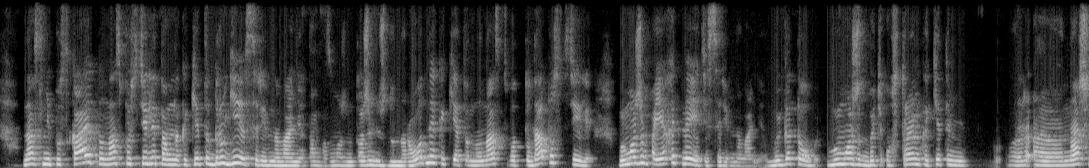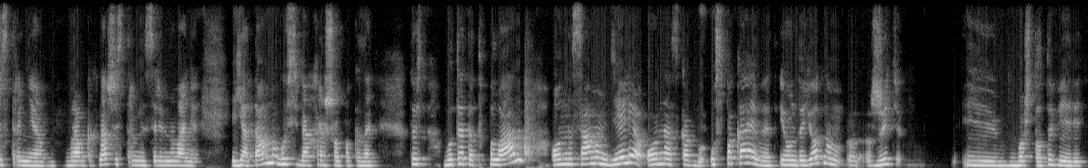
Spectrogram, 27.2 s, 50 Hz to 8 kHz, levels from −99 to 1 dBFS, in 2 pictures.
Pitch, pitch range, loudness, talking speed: 220 Hz, 200-255 Hz, -21 LUFS, 160 wpm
